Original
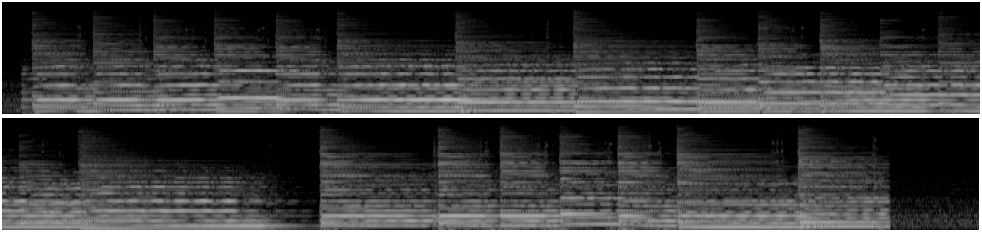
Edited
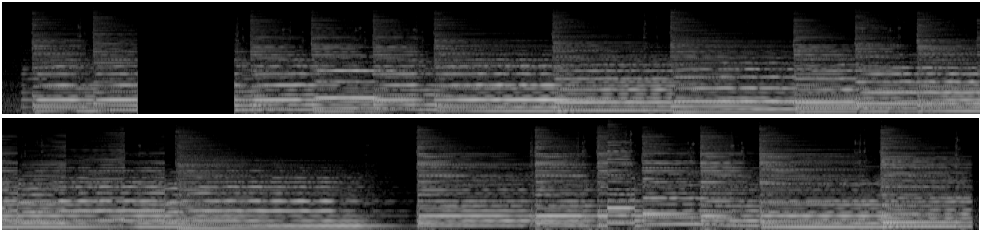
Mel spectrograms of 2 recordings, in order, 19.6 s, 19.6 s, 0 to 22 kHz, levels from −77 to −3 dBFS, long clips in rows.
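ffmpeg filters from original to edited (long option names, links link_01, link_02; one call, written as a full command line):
ffmpeg -i in.wav -filter_complex "[0:a]asplit=6[link_01][link_02][link_03][link_04][link_05][link_06];[link_01]atrim=end=1.35,asetpts=PTS-STARTPTS,afade=type=out:start_time=1.346:duration=0.004:curve=hsin,apad=pad_dur=0.97[link_07];[link_02]atrim=start=1.35:end=8.962,asetpts=PTS-STARTPTS,afade=type=in:duration=0.004:curve=hsin[link_08];[link_03]atrim=start=8.958:end=10.432,asetpts=PTS-STARTPTS,areverse[link_09];[link_04]atrim=start=10.428:end=14.864[link_10];[link_05]atrim=start=14.86:end=15.28,asetpts=PTS-STARTPTS,asetrate=67473,aresample=44100[link_11];[link_06]atrim=start=15.276[link_12];[link_07][link_08]concat=n=2:v=0:a=1[link_13];[link_13][link_09]acrossfade=duration=0.004:curve1=hsin:curve2=hsin[link_14];[link_14][link_10]acrossfade=duration=0.004:curve1=hsin:curve2=hsin[link_15];[link_15][link_11]acrossfade=duration=0.004:curve1=hsin:curve2=hsin[link_16];[link_16][link_12]acrossfade=duration=0.004:curve1=hsin:curve2=hsin" out.wav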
